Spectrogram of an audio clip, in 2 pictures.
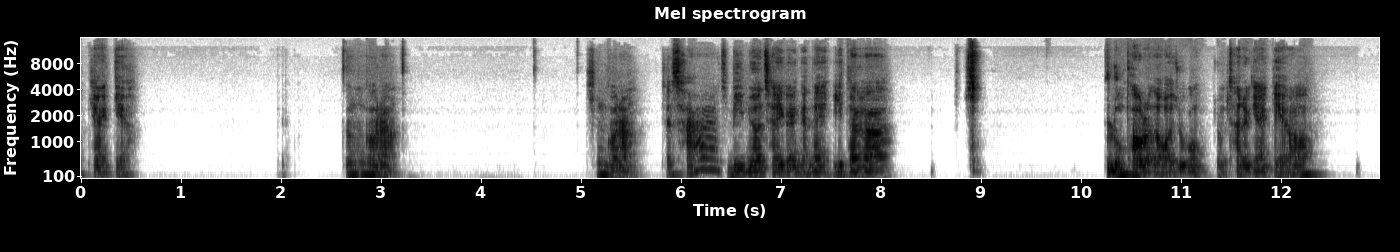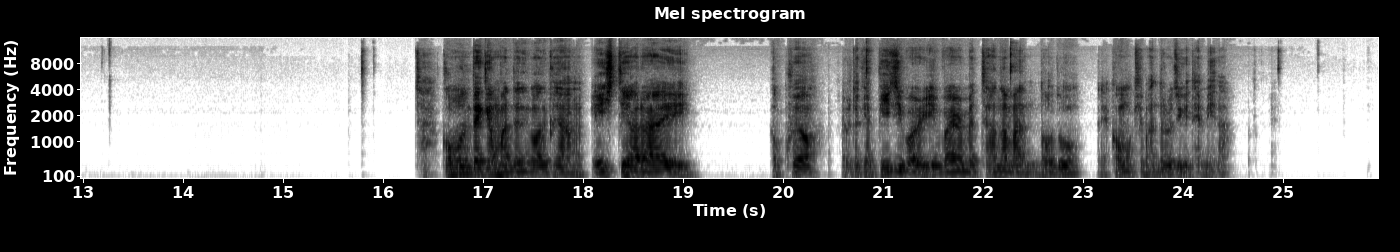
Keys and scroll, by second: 23.6 Escape, 25.6 Escape.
